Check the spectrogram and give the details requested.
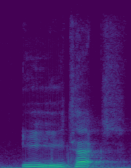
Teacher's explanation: The second vowel has a strictly rising tone almost as if you're asking a question · The first vowel is spoken with a dipping tone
